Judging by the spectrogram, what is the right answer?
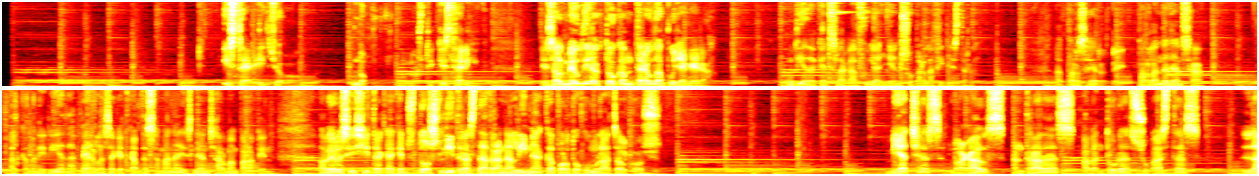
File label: male catalan outlet brand comercial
